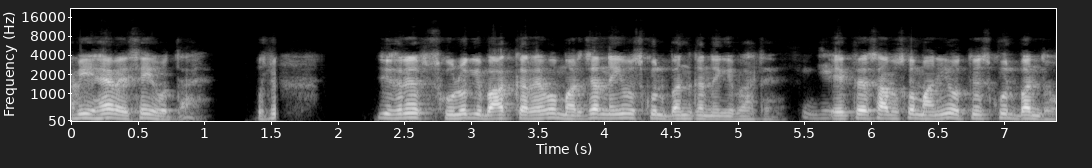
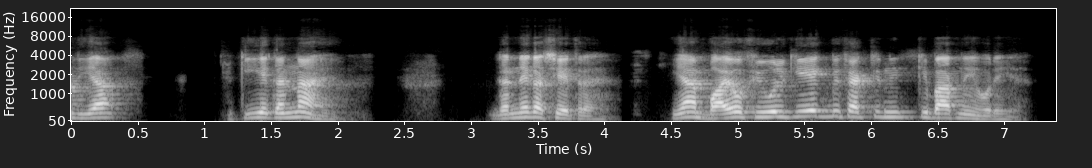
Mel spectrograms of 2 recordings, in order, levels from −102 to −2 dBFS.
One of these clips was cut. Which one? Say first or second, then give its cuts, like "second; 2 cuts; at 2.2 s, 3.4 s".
first; 1 cut; at 1.5 s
